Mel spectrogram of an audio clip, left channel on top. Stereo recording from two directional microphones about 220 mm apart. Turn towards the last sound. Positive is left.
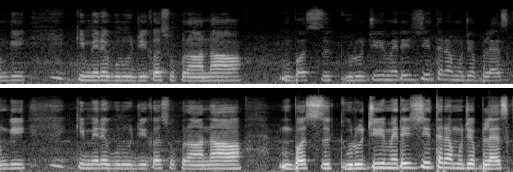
turn(degrees=-45)  # may be behind; listen again after turning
